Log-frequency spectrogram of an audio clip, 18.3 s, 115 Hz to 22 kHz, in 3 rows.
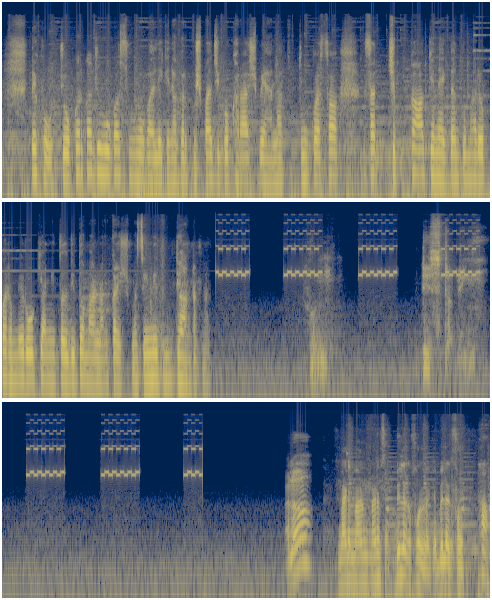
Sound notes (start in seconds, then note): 10.5 phone ringing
